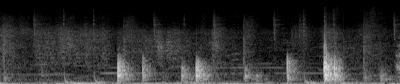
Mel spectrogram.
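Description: Wooden rolling pin knocking and rolling on a granite counter as katmer dough is rolled thin: a run of about seven irregular knocks starting about a second in, the loudest a little after three seconds.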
